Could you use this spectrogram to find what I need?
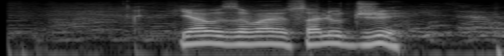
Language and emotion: Russian, neutral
